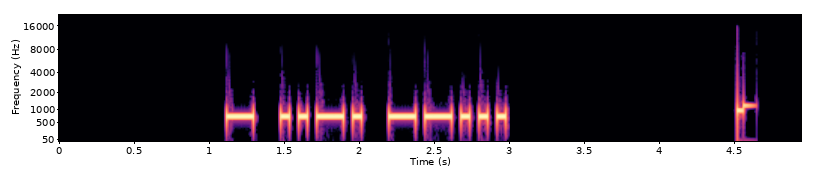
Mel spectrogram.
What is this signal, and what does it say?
Morse code, heard as a keyed tone, about 20 wpm, 700 Hz. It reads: TF7
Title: Three Letter-Number Combinations - 20wpm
